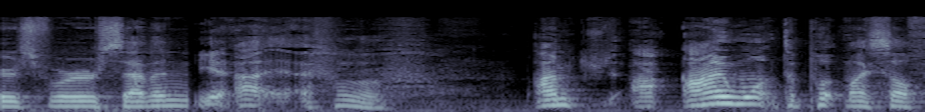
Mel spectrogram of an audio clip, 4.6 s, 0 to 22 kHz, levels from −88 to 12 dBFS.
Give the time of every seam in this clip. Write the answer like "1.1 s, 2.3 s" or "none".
0.9 s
